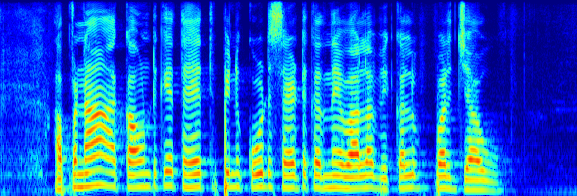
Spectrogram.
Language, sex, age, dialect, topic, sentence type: Maithili, male, 18-24, Eastern / Thethi, banking, statement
